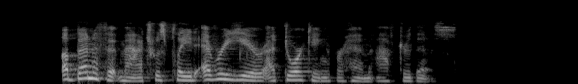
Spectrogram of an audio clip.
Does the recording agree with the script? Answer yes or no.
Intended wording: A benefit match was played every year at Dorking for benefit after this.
no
